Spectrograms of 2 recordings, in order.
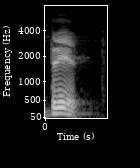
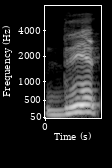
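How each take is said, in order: First: The vowel is said as one sound. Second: The vowel is split into two sounds. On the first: The speaker calls it right. "এই লেটারটি অনুচ্চারিত রয়েছে" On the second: The speaker calls it wrong. "ড্রিয়েট না বলে"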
